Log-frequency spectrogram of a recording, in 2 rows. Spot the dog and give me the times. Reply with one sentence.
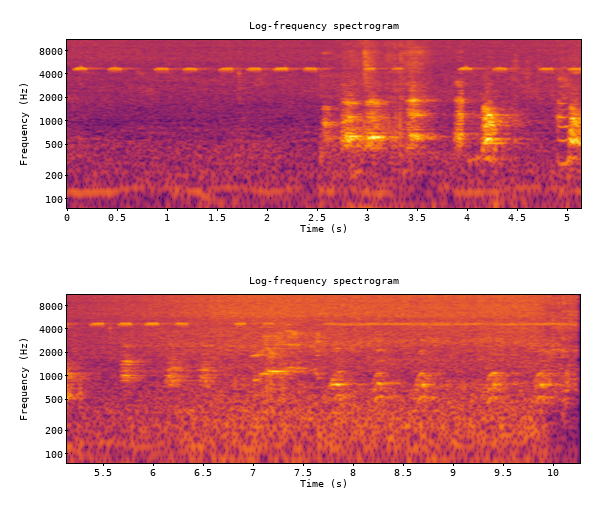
The dog can be heard from 2.6 to 10.1 s.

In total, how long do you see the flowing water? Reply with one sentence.
The flowing water can be heard for 10 seconds in total.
